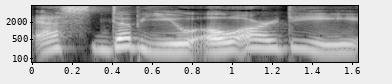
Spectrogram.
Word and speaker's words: sword: I know it's not, but SWORD looks like sword. It does not look like sword. It looks, because that would be SOWRD, sword.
